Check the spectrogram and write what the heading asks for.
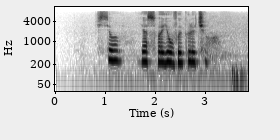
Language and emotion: Russian, sad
